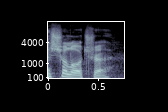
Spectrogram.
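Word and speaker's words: Chalotra: discussing uh mallet yeah um i'm going to pronounce butter in here no anya cholotra is it chilotra anya shalotra from the witcher yes um plays jennifer of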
